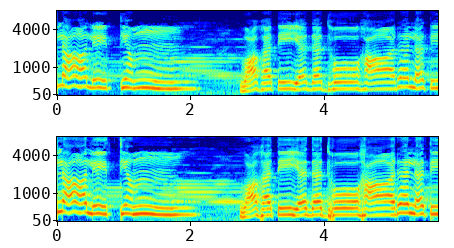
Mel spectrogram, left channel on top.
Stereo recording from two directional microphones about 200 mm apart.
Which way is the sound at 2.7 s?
40° right (ahead or behind).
